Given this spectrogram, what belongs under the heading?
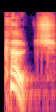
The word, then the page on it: coach: anglais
